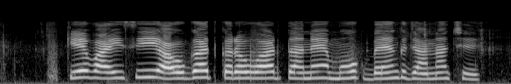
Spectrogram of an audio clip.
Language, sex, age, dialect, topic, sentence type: Magahi, female, 18-24, Northeastern/Surjapuri, banking, statement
